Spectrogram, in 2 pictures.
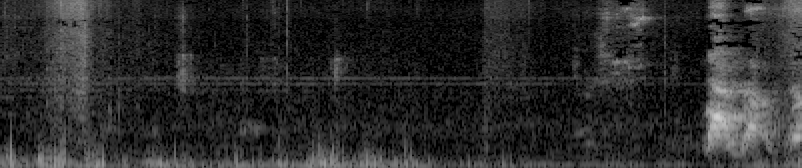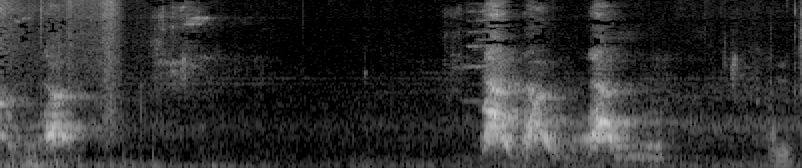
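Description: A dog barking in two short volleys of about three barks each, the first about four and a half seconds in and the second near eight seconds.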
